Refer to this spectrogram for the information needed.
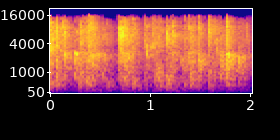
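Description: A brief round of applause: several people clapping together in a dense, rapid, fairly loud patter that stays steady for about two seconds, with no talking over it.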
